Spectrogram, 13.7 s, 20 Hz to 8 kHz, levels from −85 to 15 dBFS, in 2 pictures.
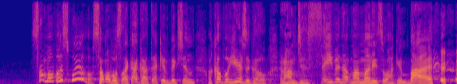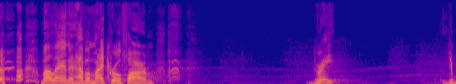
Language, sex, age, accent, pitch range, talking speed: English, male, 30-49, American, 145-210 Hz, 160 wpm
